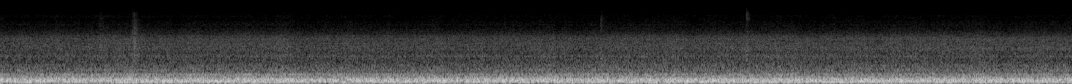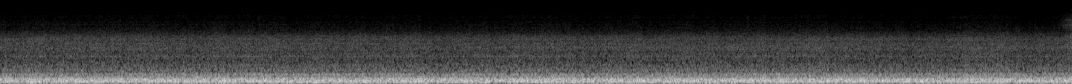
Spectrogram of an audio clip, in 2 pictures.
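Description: A plane's jet engines roar steadily, heard from inside the cabin.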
